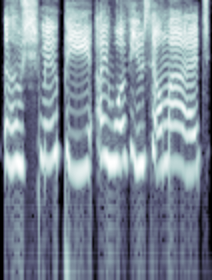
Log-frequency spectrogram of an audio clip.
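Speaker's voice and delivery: put-on high cooing girlfriend voice; high, sugary mock baby talk; lovey-dovey baby talk. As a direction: coo it like a smitten girlfriend. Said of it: "the girl was like".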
